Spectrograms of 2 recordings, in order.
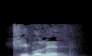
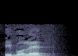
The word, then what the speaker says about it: Shibolet: Si él respondía: «No», entonces le decían: «Ahora pues, di Shibolet». Y él decía: «Sibolet», porque no podía pronunciar de aquella suerte.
